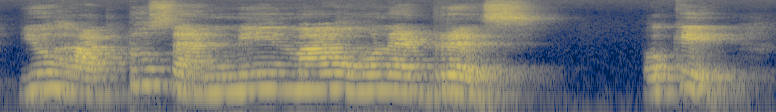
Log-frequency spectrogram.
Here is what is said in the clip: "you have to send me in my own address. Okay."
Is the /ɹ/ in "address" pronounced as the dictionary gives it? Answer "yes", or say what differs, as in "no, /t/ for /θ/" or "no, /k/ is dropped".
yes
